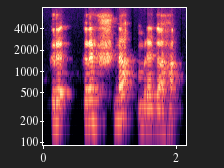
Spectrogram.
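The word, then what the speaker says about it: कृष्णमृगः: Krishna Mrigaha. That's how it is pronounced.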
